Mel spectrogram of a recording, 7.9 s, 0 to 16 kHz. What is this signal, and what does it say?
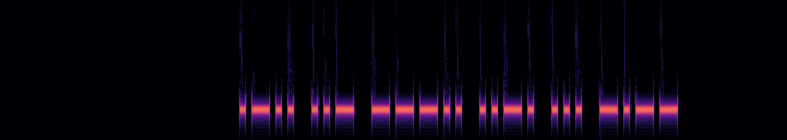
Morse code, heard as a keyed tone, about 20 wpm, 700 Hz. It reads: LU8FSY
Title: DXCC-100 Call Signs - 6 Characters - Repeated 2x - 20wpm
